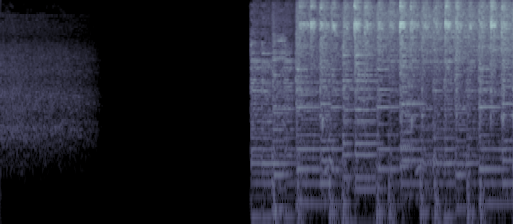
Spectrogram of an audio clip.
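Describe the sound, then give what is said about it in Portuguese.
São Paulo supporters at the Brinco de Ouro stadium roar loudly for about a second and a half after Careca scores for São Paulo in extra time, then it cuts off into silence before upbeat music with a steady beat starts up. “Agora a torcida do São Paulo que vai à loucura.”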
